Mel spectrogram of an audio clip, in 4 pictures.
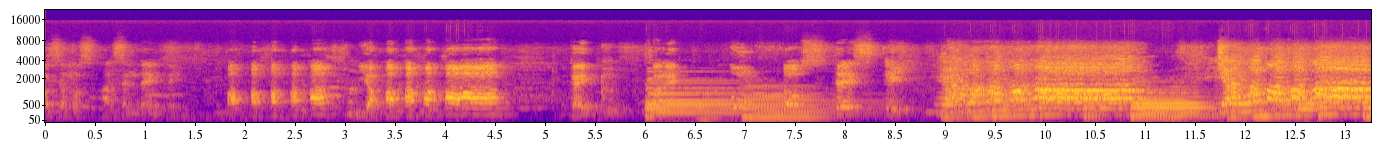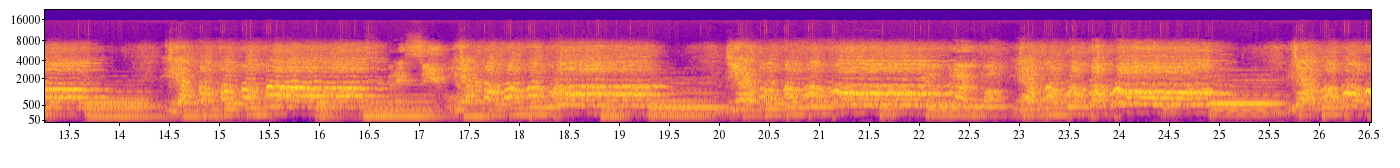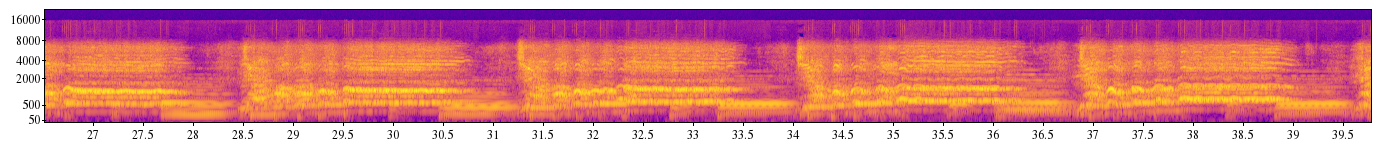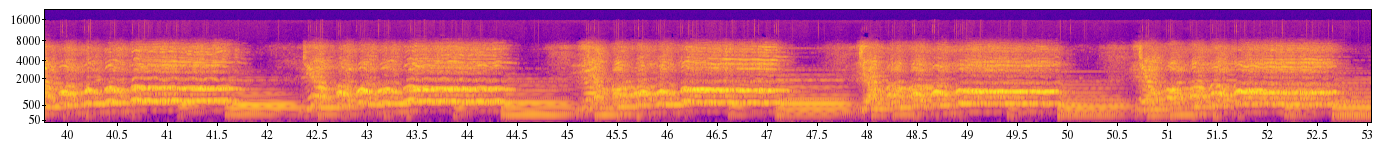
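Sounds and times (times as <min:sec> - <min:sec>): group of singers vocalizing: 0:01.7 - 0:05.2, 0:06.0 - 0:53.0.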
